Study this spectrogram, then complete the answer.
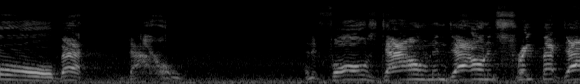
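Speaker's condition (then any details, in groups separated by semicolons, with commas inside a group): No condition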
